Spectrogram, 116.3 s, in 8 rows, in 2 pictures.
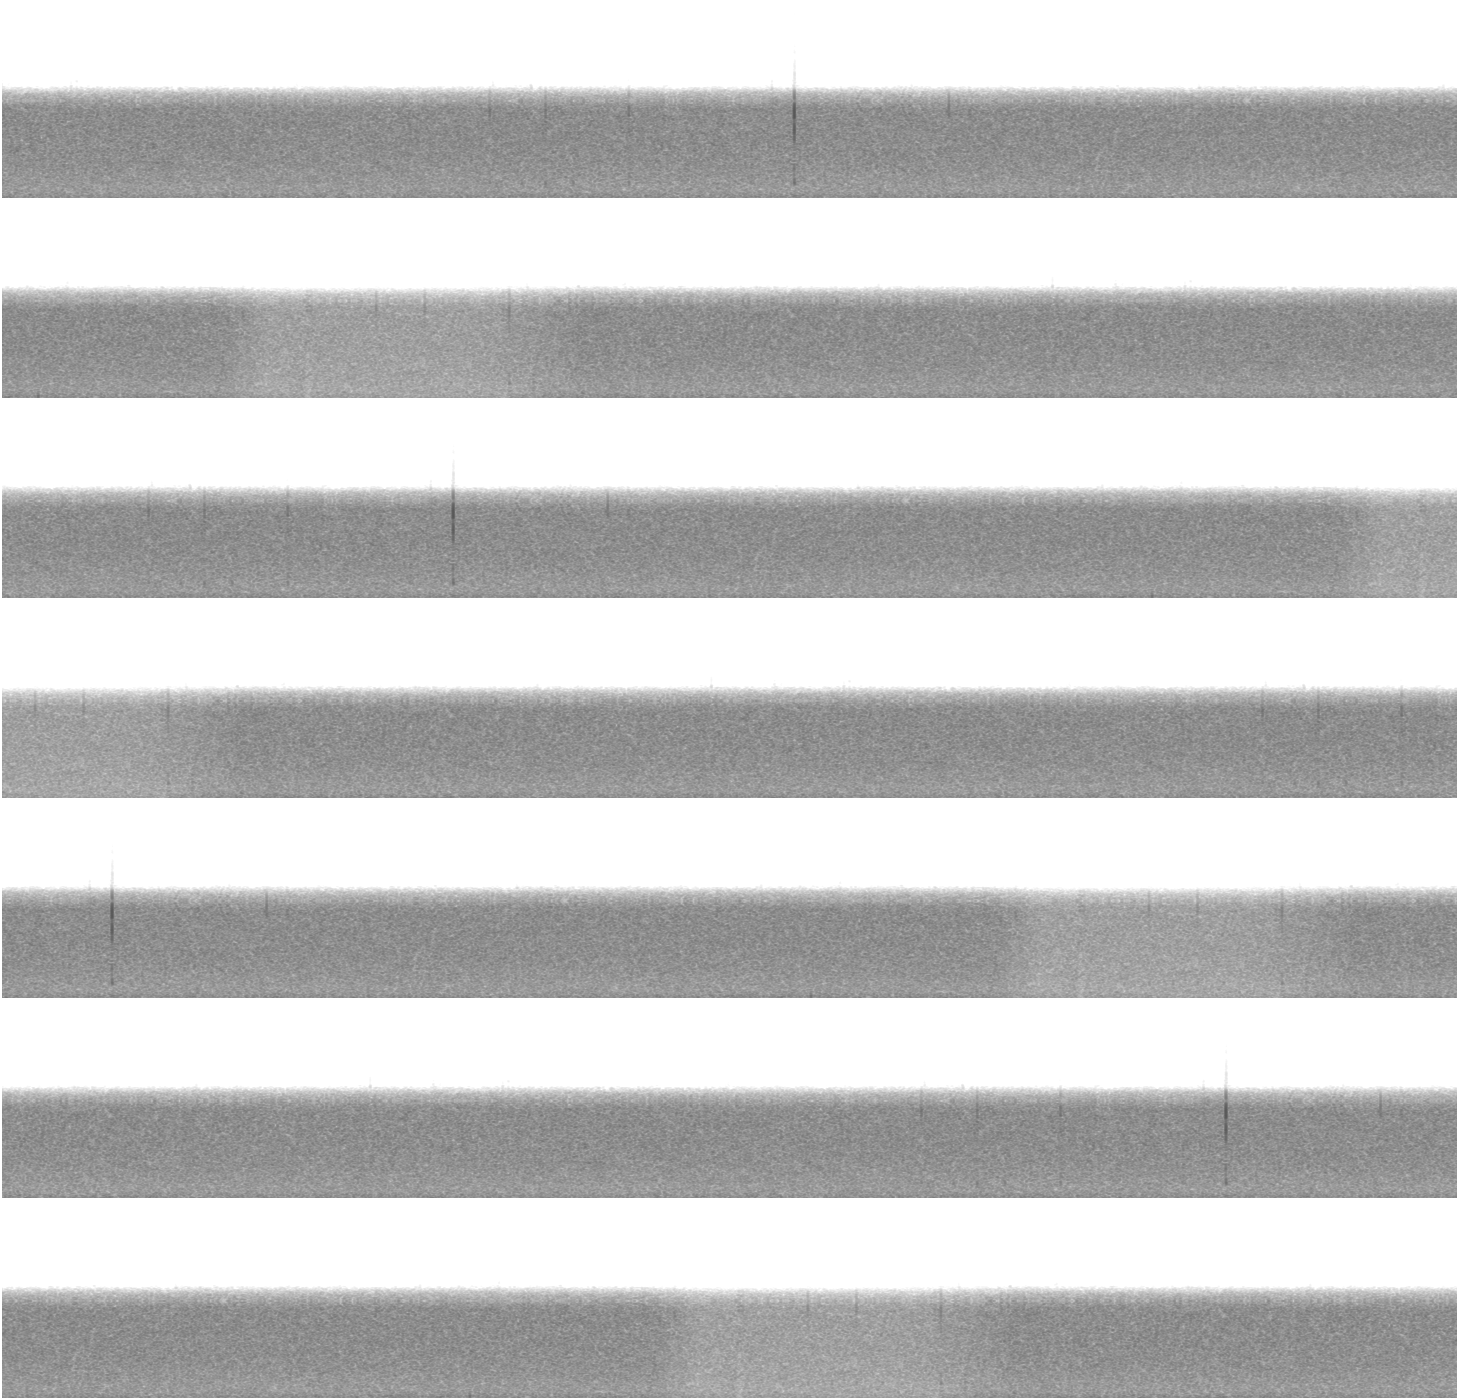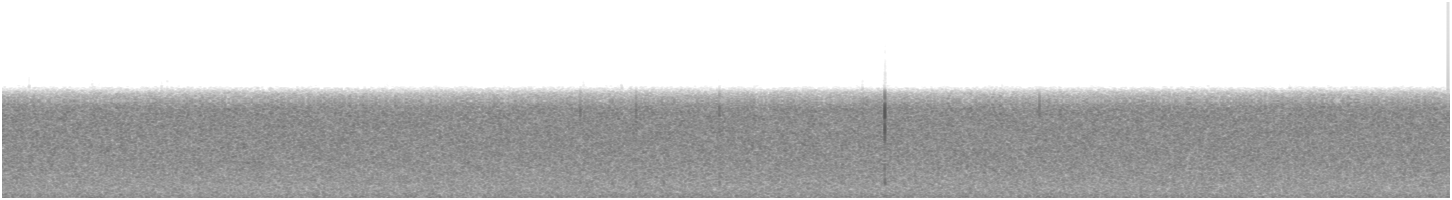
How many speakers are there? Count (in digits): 0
